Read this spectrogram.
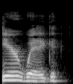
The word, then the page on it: earwig: American English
